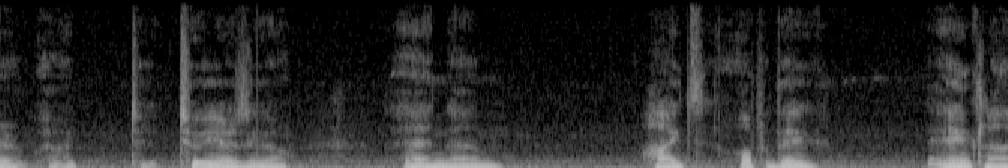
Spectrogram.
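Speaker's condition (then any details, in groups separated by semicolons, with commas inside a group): Parkinson's disease; deep brain stimulation, left leg onset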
